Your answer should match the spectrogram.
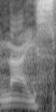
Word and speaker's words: Nice: Looks like nice because it's spelled like nice, but it's Nice, France, in December.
